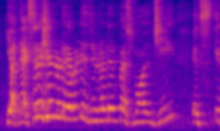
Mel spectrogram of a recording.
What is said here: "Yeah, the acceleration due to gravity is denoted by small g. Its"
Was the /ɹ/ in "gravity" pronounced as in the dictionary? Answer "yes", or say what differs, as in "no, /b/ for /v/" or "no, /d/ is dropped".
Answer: no, /ɹ/ is dropped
